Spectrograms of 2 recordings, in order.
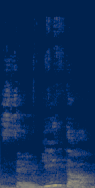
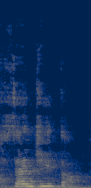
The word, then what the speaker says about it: Sangeeta: be my good friend, call me Sangeeta, not Sanjita. And that is G is in God, not G is in George.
